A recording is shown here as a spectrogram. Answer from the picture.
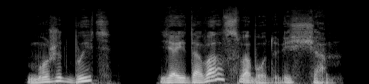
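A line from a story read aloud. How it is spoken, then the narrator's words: Quiet answer. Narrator (Russian): тихо ответил странник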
